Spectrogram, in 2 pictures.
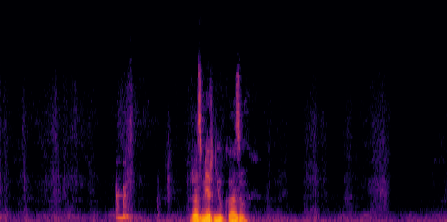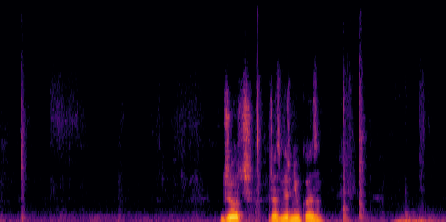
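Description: Cloth rustles softly as garments are laid down and smoothed flat.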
